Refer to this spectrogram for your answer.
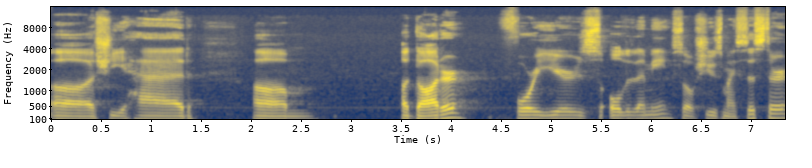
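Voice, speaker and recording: In a very clean recording with a silent background, a man with a Spanish accent speaks very slowly in a fairly low pitch with fairly even intonation. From Paterson, New Jersey, US (early childhood in Peru). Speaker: personal trainer. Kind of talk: podcast interview. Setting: trainer's own space.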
